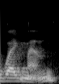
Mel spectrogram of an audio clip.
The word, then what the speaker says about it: Wegmans: It's Wegmans. So Wegmans.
